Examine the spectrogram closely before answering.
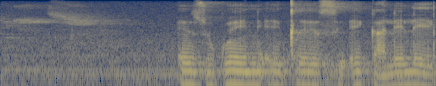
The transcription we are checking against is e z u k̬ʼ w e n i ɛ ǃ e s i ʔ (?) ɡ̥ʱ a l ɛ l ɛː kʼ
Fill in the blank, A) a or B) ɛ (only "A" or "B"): B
